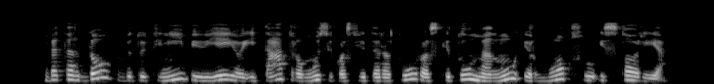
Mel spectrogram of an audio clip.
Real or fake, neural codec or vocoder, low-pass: real; none; 7.2 kHz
